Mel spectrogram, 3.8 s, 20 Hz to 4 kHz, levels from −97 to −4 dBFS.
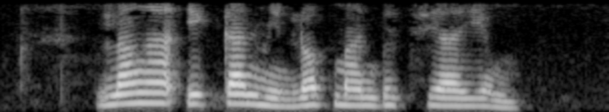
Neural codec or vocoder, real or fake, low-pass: none; real; 3.6 kHz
